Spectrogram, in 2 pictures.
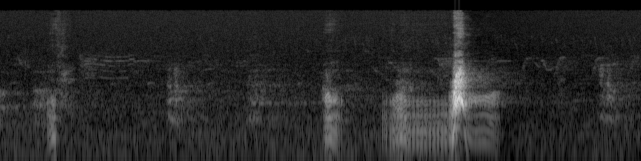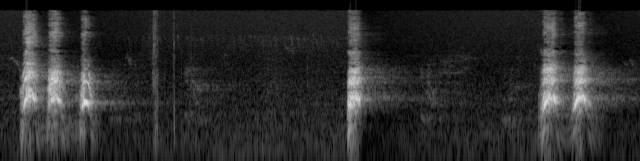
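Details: Small pet dog with a big voice barking: scattered sharp, short barks, some in quick doubled and tripled bursts, separated by pauses, with faint softer sounds between.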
